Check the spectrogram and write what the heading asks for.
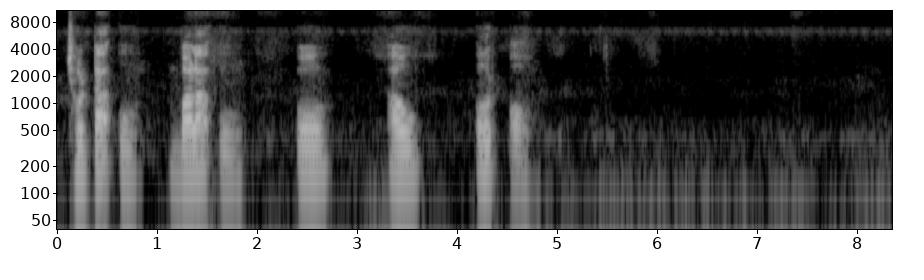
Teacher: इसी प्रकार व्रतमुखी को देखते हैं जिन स्वरों के उच्चारण में होठ गोलाकार होते हैं वे व्रतमुखी स्वर कहे जाते हैं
